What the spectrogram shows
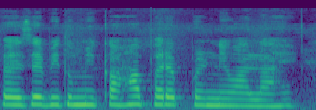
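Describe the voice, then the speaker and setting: A woman's voice: on the high side, little pitch movement, a little fast, warm tone, slight background noise, natural voice. Woman doing a whiny drunk young man. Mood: drunk whining. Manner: pouting, slurred and complaining.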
